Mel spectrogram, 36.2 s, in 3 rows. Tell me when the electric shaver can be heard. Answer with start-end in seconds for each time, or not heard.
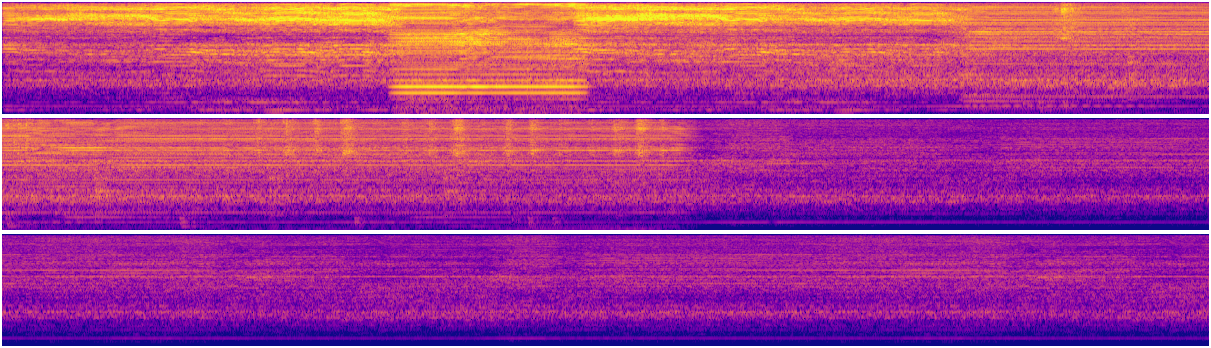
0.0-19.1.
